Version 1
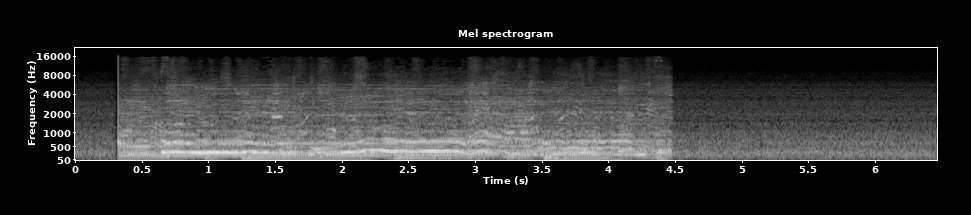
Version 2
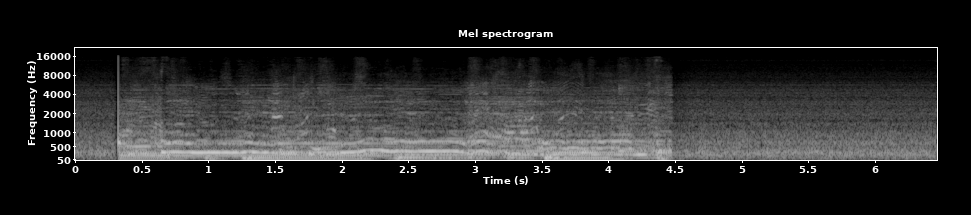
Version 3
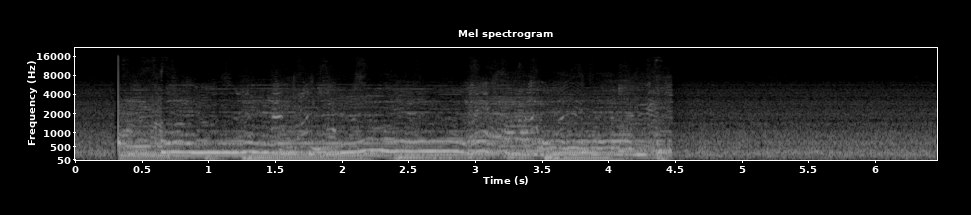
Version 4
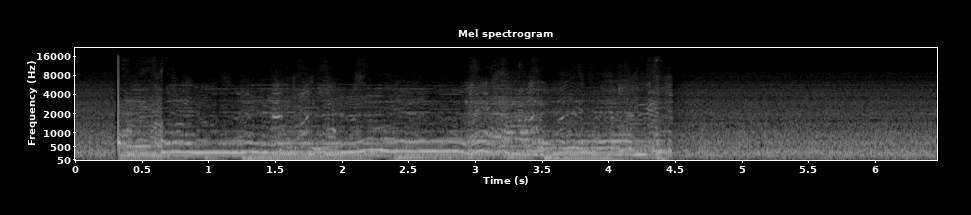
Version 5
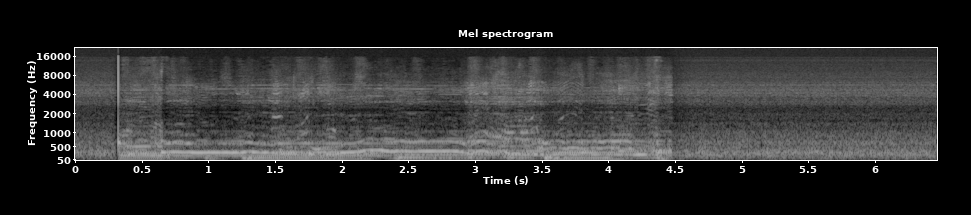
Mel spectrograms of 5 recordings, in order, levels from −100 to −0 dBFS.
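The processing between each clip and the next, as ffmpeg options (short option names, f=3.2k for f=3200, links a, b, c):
-filter_complex "[0:a]acrossover=split=140[a][b];[b]acompressor=threshold=-34dB:ratio=3[c];[a][c]amix=inputs=2:normalize=0,volume=2dB"
-af "lowshelf=f=71:g=-5,volume=-8.5dB"
-af "acompressor=threshold=-40dB:ratio=6,volume=5.5dB"
-af "aexciter=amount=8.3:drive=9:freq=3.5k"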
